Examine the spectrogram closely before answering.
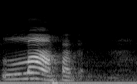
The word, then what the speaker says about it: lâmpada: Qual que é a sílaba tônica? Lã, né? Então, lâmpada. Ela é a última, a penúltima, ela é a antepenúltima. Então, ela é proparoxítona.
